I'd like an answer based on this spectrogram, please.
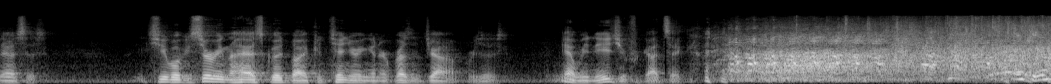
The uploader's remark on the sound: answers questions from the audience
